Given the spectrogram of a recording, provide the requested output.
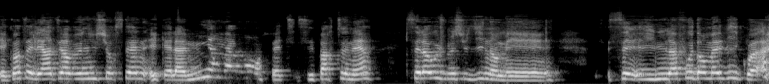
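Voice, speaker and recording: With ordinary pitch variation, a woman's voice sits high. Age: 30s. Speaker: digital marketing consultant hosting a live. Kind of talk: casual live-stream interview. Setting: social media live video. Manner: hesitant, many fillers.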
